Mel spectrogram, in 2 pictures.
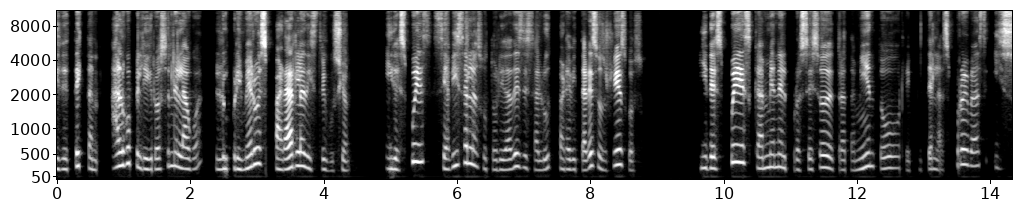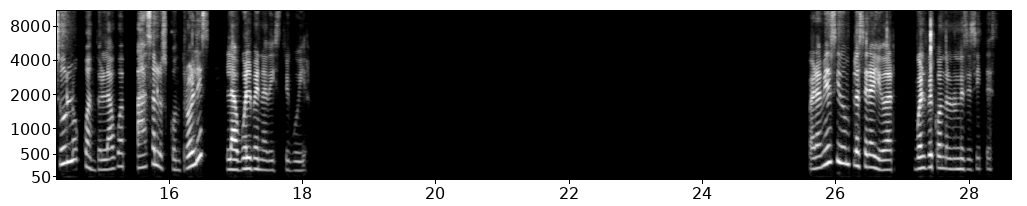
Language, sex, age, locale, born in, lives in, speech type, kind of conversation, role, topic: Spanish, female, 25-29, es-MX, Mexico, United States, read, expert-assistant, expert, Describe el proceso de desalinización y su utilidad en zonas áridas.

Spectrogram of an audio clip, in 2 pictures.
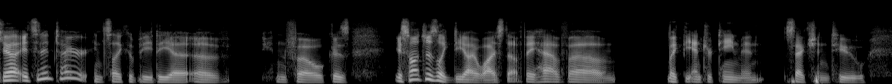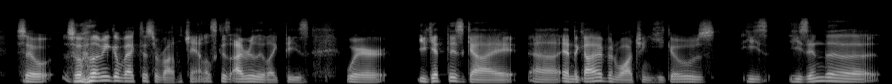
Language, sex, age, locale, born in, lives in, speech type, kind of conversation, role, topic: English, male, 25-29, en-CA, Canada, Canada, conversation, unstructured, none, What YouTube DIY channels, tips, and takeaways have helped you learn the most?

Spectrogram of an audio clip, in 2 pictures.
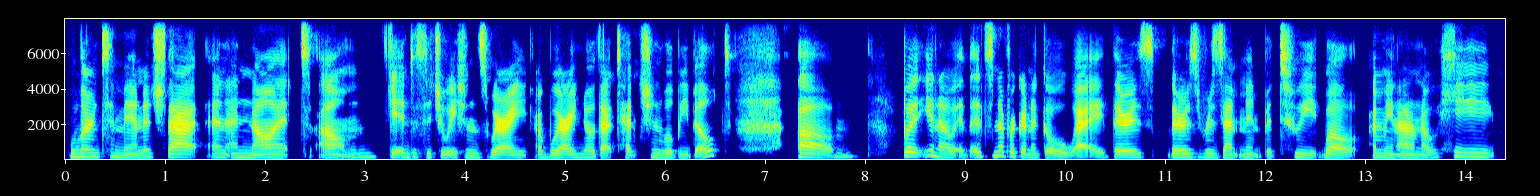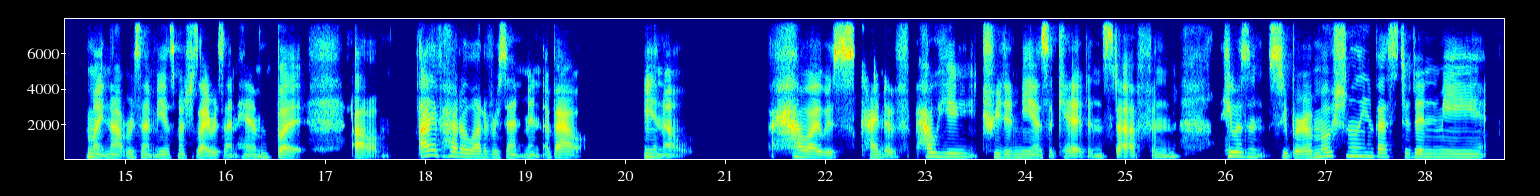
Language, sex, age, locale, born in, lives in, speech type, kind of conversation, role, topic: English, female, 20-24, en-US, United States, United States, conversation, advice, user, How should I handle discovering a shocking family secret?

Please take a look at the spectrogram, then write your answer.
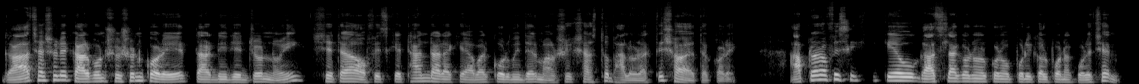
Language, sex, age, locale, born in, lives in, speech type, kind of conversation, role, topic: Bengali, male, 40-44, bn-BD, Bangladesh, Finland, read, expert-assistant, expert, ‘কার্বন ফুটপ্রিন্ট’ বলতে কী বোঝায়, এবং আমাদের দৈনন্দিন জীবনে এটি কীভাবে প্রভাব ফেলে?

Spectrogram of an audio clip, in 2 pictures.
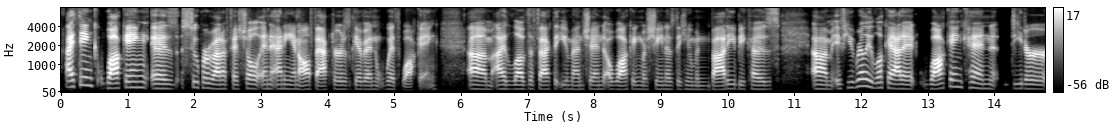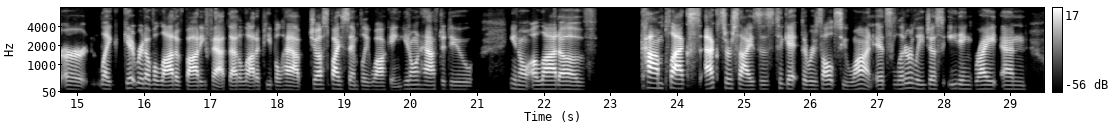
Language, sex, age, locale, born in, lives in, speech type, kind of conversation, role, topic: English, female, 30-34, en-US, United States, United States, conversation, podcast, guest, In what ways can regular physical activity improve your mental well-being?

